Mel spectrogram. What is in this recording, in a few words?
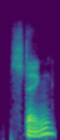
"sting", American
